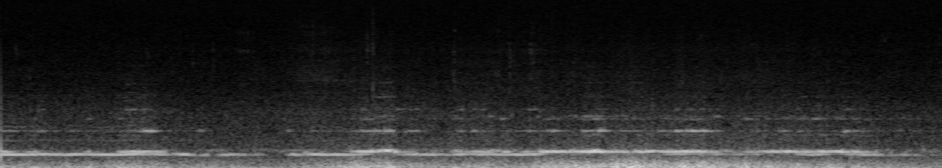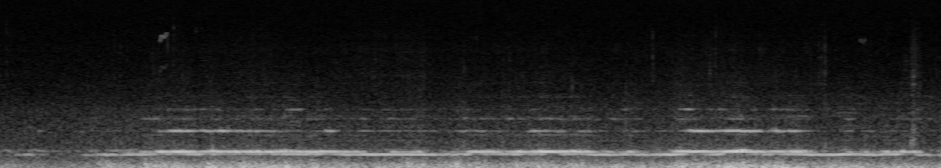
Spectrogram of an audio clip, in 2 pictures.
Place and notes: Portesham, Dorset, UK - Singinggate
Recording of wind blowing through open ends of steel tubes in farm gate. SDRLP project funded by The Heritage Lottery Fund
